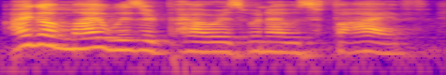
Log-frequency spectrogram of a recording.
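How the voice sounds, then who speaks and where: A woman voicing an earnest, wistful, determined young boy wizard in a children's storybook, speaking in a hurried, pleading way. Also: mid-range voice, bright, forceful tone.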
